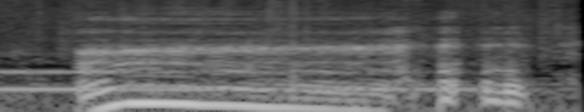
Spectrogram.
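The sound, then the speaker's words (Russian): A voice imitates a loud, drawn-out snore: one long, buzzing, nasal note, then a couple of shorter snorting breaths, clear with no other sounds around it. “О, храпит кто-то.”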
